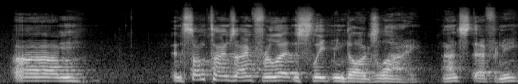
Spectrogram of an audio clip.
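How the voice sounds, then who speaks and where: Speaking with an American accent, a man has a high pitch, fairly even intonation and a fairly slow pace. Room echo is audible, and there is noticeable background noise. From US Northeast (Rochester, New York). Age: 60s. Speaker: comedian. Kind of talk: stand-up. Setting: stage with audience.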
